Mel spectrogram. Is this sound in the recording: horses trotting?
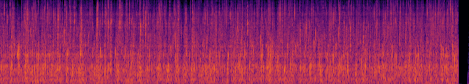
no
